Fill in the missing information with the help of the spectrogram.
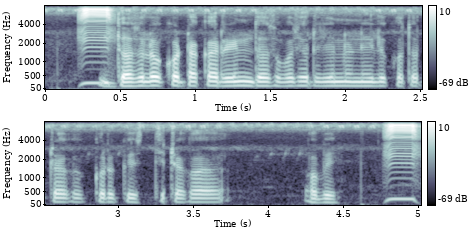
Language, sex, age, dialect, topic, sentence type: Bengali, male, 18-24, Jharkhandi, banking, question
